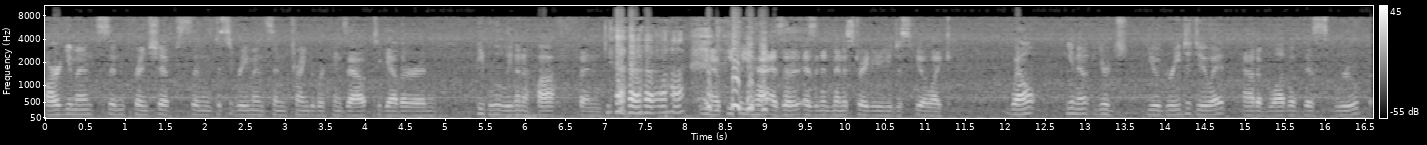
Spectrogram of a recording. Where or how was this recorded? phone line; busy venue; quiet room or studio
busy venue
